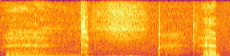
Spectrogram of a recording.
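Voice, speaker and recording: Man, slow pace, gravelly creak, casual gaming livestream, hesitant, muttering, thinking out loud. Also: mid-range voice, little pitch movement, a little hiss or hum. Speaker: livestreamer, video game host. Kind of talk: casual unscripted gameplay commentary.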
